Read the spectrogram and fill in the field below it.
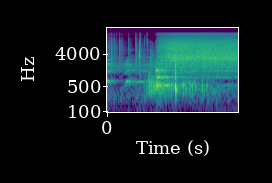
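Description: Chopped onions drop into a hot metal pan.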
